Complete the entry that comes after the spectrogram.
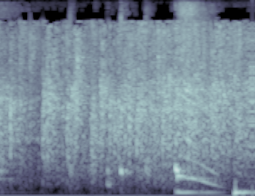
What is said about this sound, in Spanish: Y unos aplausos para cerrar.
